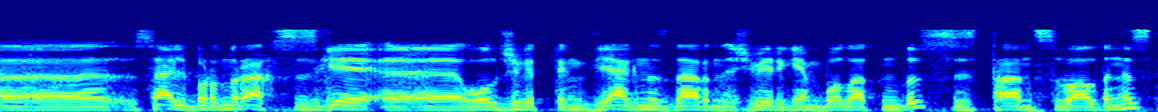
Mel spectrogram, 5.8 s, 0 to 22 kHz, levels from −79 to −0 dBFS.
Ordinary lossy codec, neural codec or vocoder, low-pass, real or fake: none; vocoder, 44.1 kHz, 128 mel bands, Pupu-Vocoder; 7.2 kHz; fake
